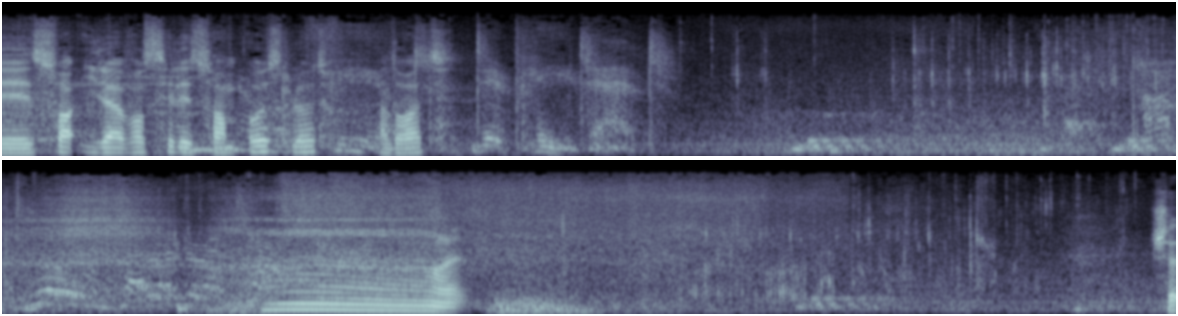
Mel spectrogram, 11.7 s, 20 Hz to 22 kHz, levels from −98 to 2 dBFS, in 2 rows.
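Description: Frames out of order at 5.84–5.94 s: two adjacent blocks of about 46 ms, consistent with two frames each, play swapped, giving a brief garbled flutter.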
